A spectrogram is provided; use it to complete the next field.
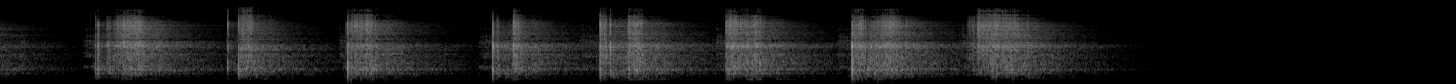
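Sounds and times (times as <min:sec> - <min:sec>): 
arc welding: 0:00.0 - 0:10.9.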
